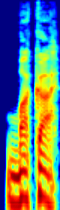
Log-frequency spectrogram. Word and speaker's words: Бака: 5 музыкантов, техник Андрей Сивиев по прозвищу Панк, светорежиссер Никита Краснов, звукорежиссер Алексей Бондаренко, он же Живодер, и турменеджер Андрей Меликов, известный под именем Бака. Ударение на последний слог.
